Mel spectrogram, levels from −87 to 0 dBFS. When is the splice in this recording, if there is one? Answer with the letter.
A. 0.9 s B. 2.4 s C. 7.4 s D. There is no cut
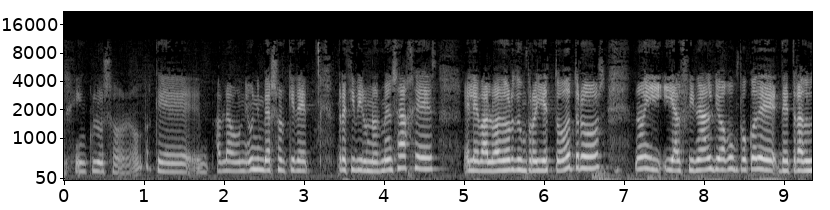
D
